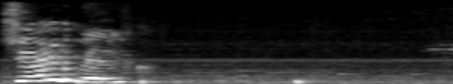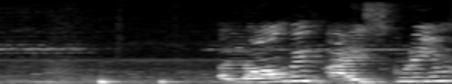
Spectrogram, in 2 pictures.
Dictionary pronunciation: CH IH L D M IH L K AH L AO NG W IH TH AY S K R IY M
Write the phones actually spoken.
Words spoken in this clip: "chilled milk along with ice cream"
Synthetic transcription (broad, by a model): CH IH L D M IH L K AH L AO NG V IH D AY S K R IY M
